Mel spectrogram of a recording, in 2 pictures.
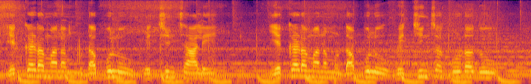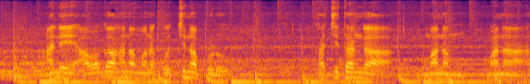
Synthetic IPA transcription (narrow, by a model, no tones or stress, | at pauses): ɛkːɐɽɐmɐnɐmuɖɐbːuluʋet͡ʃːiɲt͡ʃaːli | ɛkːɐɽɐmɐnɐmuɖɐbːuluʋe̞t͡ʃːiɲt͡ʃɐkuːɽɐd̪u | ɐne̞ːɐʋɐɡaːɦɐnɐmːɐnɐkuʋɐt͡ʃːinɐpːuɽu | kʰɐt͡ʃːit̪ɐŋɡaː | mɐnɐmː | ɐnɐ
